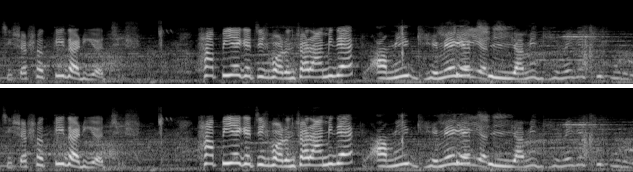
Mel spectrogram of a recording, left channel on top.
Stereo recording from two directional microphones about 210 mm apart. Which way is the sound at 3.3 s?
20° left (ahead or behind).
